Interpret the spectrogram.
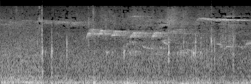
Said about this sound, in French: Là, on a les deux. On a le rouge-gorge au-dessus de nous et le merle un petit peu plus loin. Il va y en avoir un autre. Ces deux oiseaux qui sont bien présents en Normandie.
